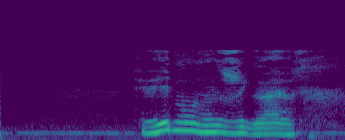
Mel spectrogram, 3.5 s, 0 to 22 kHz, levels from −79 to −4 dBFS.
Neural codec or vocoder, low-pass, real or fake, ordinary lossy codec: none; 7.2 kHz; real; MP3, 24 kbps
